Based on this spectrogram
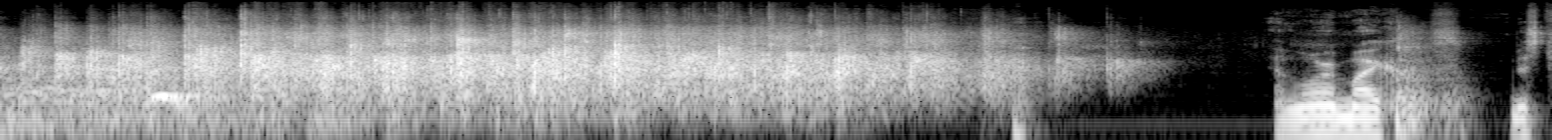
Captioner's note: laughter and applause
